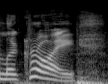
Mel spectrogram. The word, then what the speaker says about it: La Croix: And they even say on their website, it's definitely pronounced La Croix. And if you ever get confused about it, just remember it rhymes with enjoy. So enjoy your La Croix.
